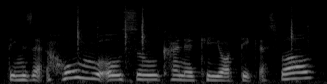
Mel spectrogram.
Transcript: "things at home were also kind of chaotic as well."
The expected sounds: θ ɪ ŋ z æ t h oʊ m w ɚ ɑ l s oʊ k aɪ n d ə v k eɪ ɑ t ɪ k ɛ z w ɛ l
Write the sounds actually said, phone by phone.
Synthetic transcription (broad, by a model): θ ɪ ŋ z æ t h oʊ m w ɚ ɑ l s oʊ k aɪ n d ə k eɪ ɑ t ɪ k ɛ s w ɛ l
